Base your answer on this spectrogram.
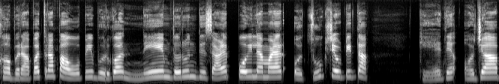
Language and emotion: Goan Konkani, surprised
